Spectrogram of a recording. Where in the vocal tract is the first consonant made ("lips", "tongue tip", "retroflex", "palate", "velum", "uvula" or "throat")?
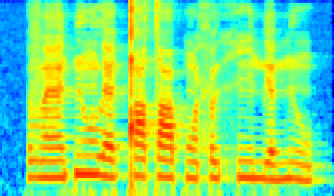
lips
